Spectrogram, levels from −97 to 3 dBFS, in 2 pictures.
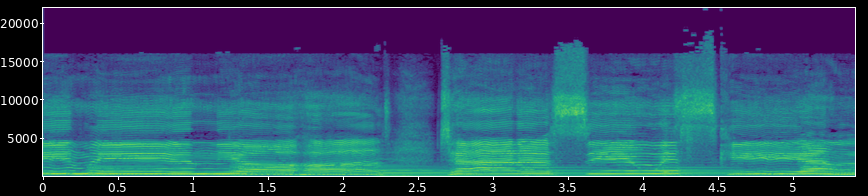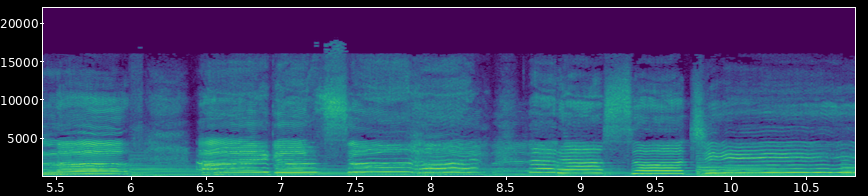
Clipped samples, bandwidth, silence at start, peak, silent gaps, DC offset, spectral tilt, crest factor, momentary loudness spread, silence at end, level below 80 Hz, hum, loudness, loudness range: under 0.1%; 17.5 kHz; 0 s; -4 dBFS; none; under 0.1%; -2.5 dB/octave; 14 dB; 7 LU; 0 s; -50 dBFS; none; -18 LUFS; 4 LU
